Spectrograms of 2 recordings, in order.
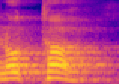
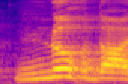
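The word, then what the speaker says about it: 놓다: नीचे है नोथा, अब इसको नोहदा नहीं पढ़ना, नोहदा नहीं पढ़ना, गलत होगा। जब हियत के आगे आएगा दिगत, हियत के आगे आ गया आपका दिगत, हियत क्या होगा साइलेंट, दिगत को बदलेगा वो थियत में, इसे कहेंगे नोथा, नोथा रखना या डालना।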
